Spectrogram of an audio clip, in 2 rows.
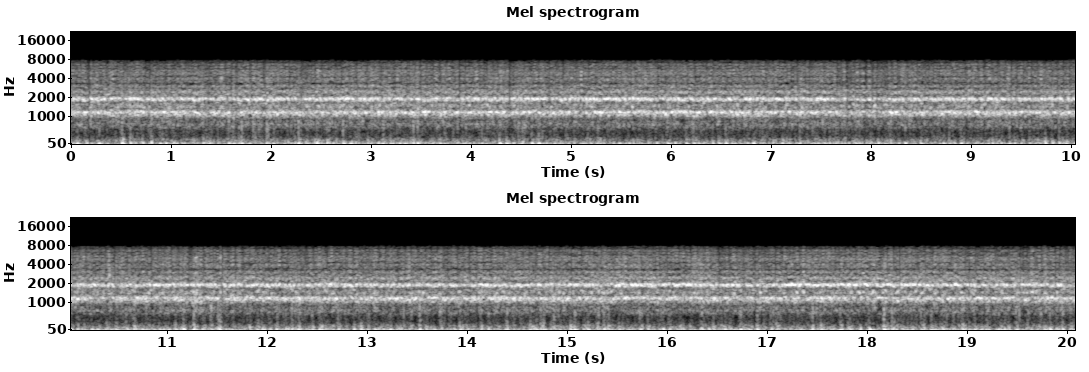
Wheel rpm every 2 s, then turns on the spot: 160, 160, 160, 160, 160, 160, 160, 170, 160, 160.
none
